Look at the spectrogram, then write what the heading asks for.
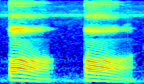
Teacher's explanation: Huruf qaf makhrajnya pertemuan antara pangkal lidah dengan langit-langit lunak. Qa. Huruf qaf sifatnya syiddah, kuat, tapi nggak ada sifat hamasnya, nggak ada aliran udara.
